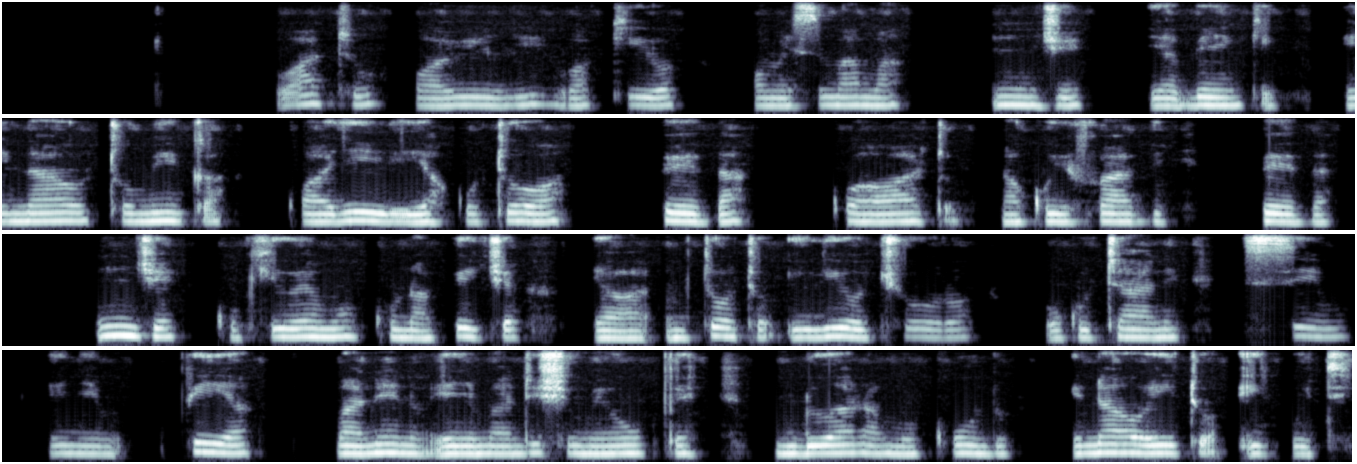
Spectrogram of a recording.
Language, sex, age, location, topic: Swahili, female, 36-49, Dar es Salaam, finance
